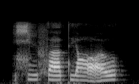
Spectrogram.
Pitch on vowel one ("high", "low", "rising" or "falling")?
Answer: rising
